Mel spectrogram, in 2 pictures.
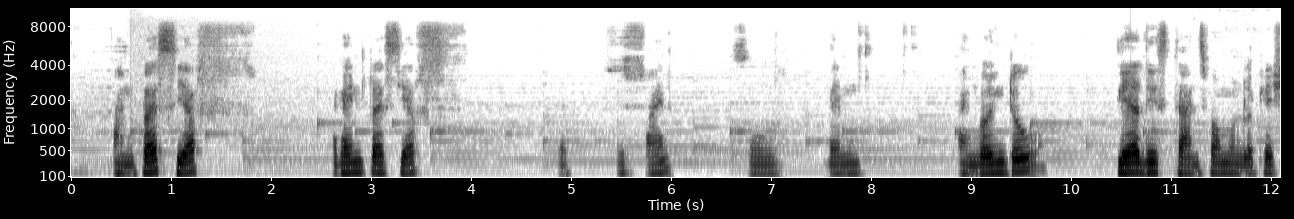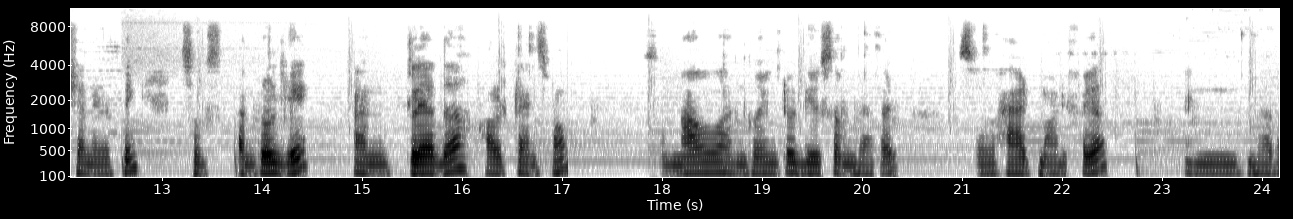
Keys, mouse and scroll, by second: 0.9 f, 2.1 click, 3.5 click, 3.5 typing, 4.4 click, 5.7 scroll down 1, 6.4 typing, 7.6 double click, 14.0 ctrl+a, 17.5 scroll up 1, 19.1-19.7 shift+middle drag, 23.8 click.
